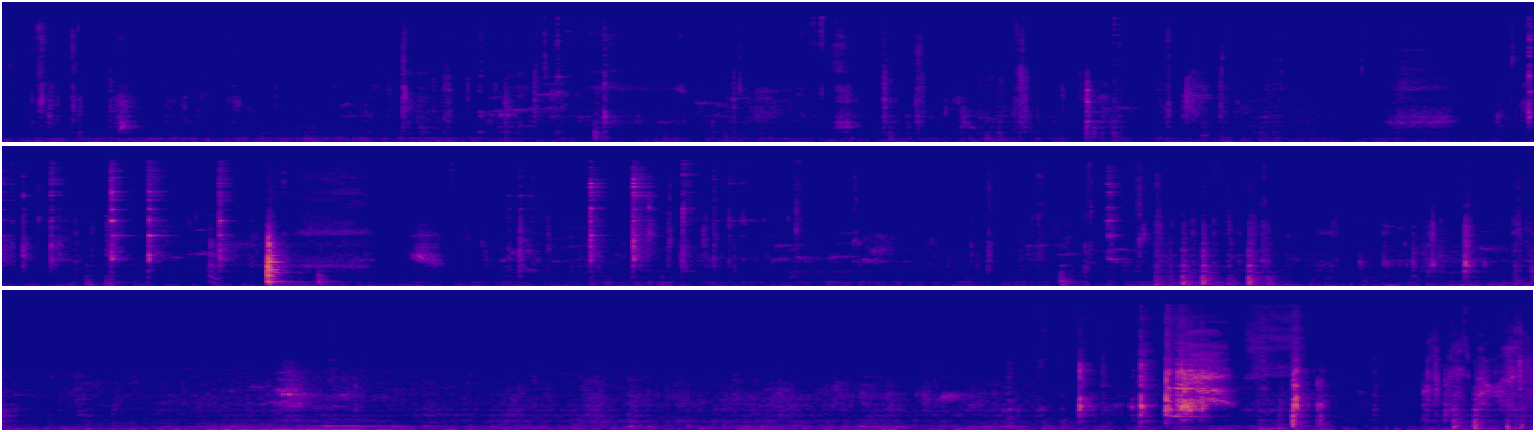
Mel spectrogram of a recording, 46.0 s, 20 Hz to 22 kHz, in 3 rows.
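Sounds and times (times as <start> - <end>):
person chewing noodles: 0.0 - 13.8, 24.9 - 27.6
cutlery clinking on a plate: 15.3 - 18.2.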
